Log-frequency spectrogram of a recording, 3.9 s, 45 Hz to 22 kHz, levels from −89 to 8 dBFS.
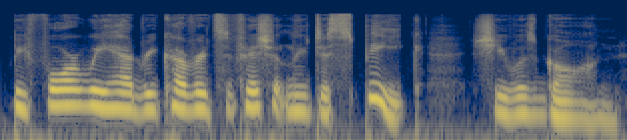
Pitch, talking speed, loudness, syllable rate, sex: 165 Hz, 155 wpm, -15 LUFS, 5.2 syllables/s, female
